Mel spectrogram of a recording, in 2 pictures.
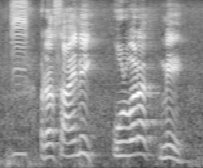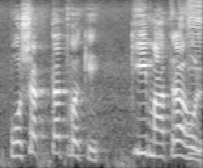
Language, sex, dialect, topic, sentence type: Bhojpuri, male, Southern / Standard, agriculture, question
